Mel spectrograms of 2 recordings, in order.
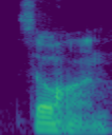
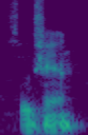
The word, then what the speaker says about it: Sochan: Sohan, yeah. Sochan.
